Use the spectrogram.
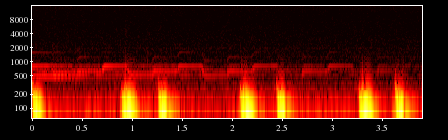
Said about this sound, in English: Also, you can start to feel just a very soft heartbeat sound.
